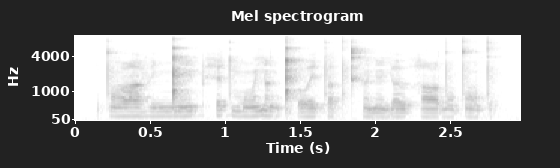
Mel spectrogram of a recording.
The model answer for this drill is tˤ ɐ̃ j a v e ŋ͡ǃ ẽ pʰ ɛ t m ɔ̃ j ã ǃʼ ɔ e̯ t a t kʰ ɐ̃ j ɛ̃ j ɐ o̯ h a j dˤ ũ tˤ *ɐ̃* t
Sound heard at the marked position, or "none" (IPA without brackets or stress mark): ɐ̃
